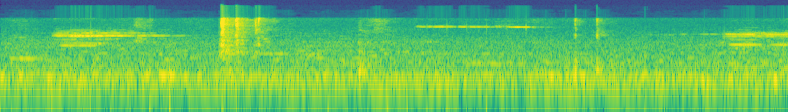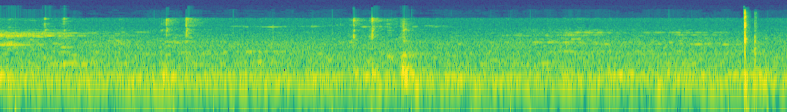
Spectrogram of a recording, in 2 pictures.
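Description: A few scattered faint clicks from a computer mouse and keyboard, the sharpest about a second in and another near the end, over a low steady background hum.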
